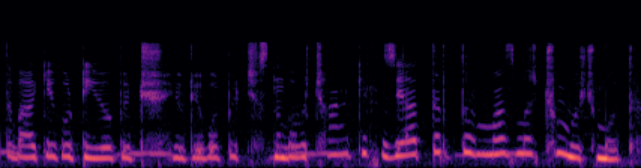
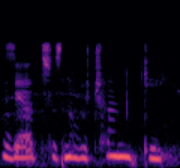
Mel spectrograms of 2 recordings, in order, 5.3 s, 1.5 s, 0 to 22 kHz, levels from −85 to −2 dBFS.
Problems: constant background noise, background conversations at intervals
